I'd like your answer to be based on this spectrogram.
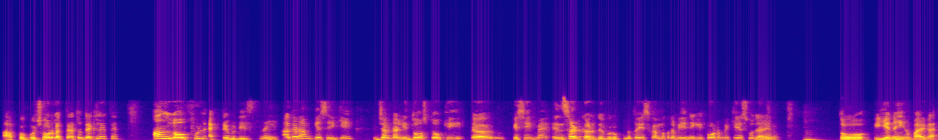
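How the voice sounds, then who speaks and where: A man from India teaching a vocabulary lecture, repeating key words and checking understanding with quick questions. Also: sits high, lo-fi sound.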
